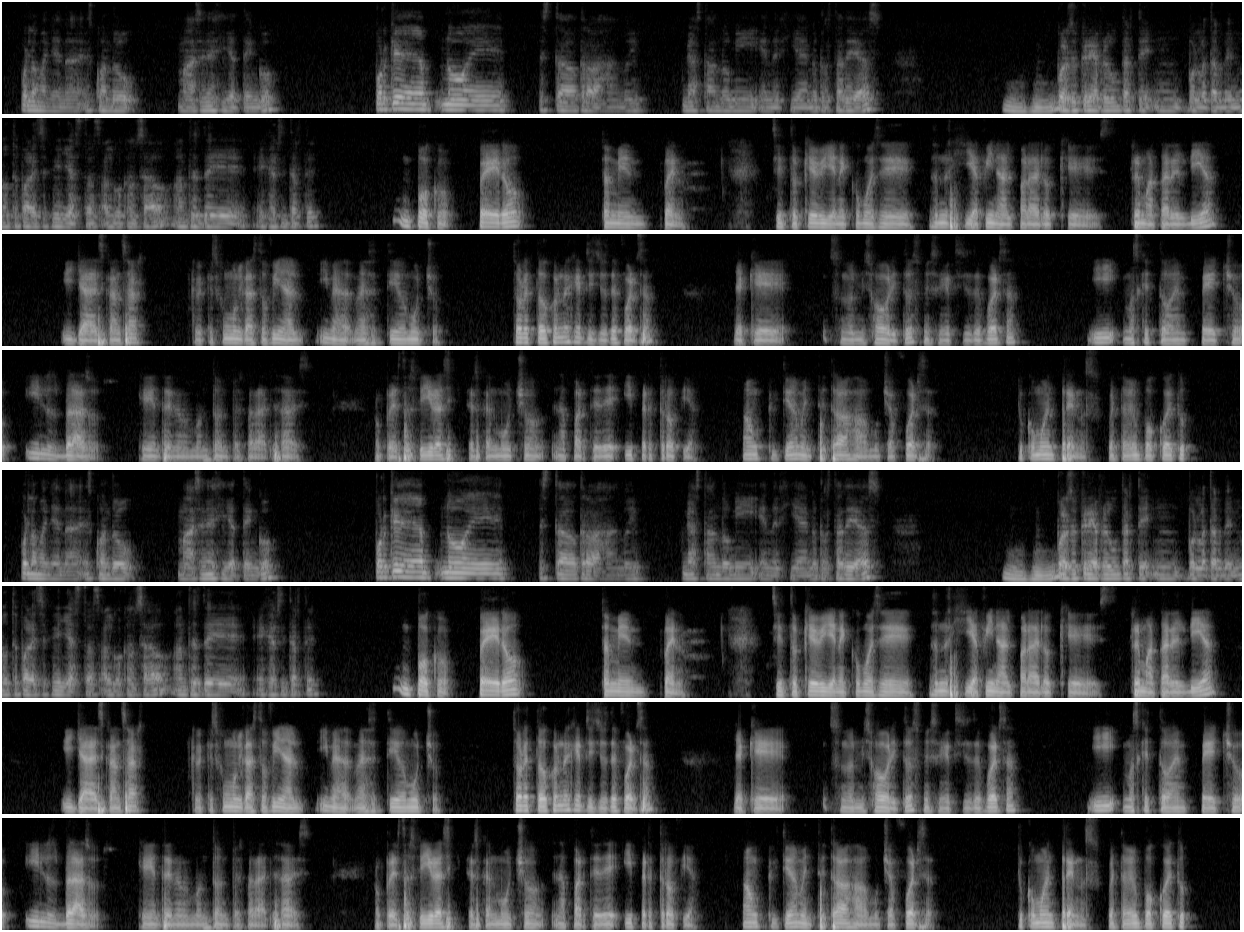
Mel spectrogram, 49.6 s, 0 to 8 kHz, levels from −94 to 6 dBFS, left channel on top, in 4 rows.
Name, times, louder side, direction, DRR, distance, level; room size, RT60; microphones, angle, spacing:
voice 1, 0.2-1.3 1.8-2.7 3.7-5.0 5.5-6.4 6.8-8.8 10.5-15.5, right 2 dB, 90° right, 1.5 m, -37 dB
voice 2, 10.0-10.6 16.3-16.9 17.2-17.6 18.4-19.2 19.7-23.4 23.7-24.5 25.4-26.2 26.7-29.2 29.9-31.3 32.1-32.6 33.1-34.9 35.7-38.2 38.6-40.2 40.9-44.1 44.6-46.5 47.5-49.0, right 3 dB, 30° right, 0.3 m, -29 dB
7.2 x 3.3 x 3.9 m
head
